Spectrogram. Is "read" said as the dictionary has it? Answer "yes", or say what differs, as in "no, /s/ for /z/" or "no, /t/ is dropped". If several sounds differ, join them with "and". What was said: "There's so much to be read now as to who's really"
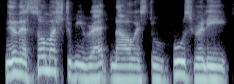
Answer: yes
